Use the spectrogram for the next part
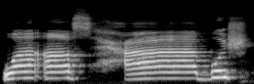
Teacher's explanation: صاد کو حمزہ کے ساتھ ملائیں گے اور موٹا بھی کر کے پڑھا جائے گا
